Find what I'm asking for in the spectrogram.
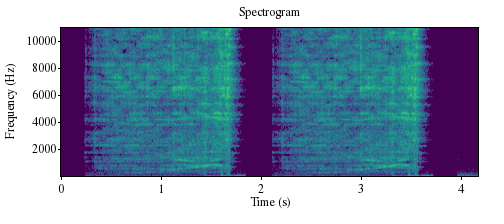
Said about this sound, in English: And how about a slashing or cutting sound for the slashes?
